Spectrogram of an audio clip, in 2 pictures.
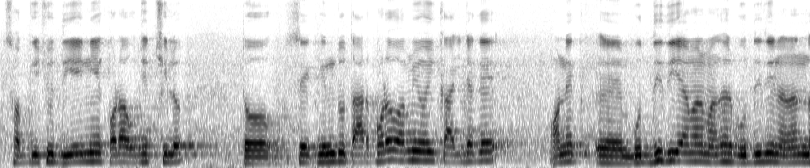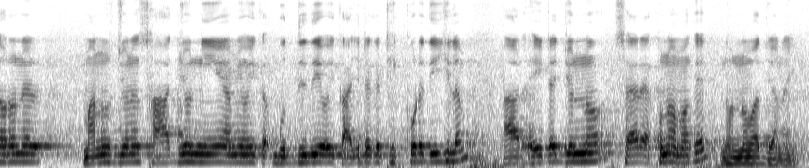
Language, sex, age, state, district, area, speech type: Bengali, male, 18-30, West Bengal, Purulia, urban, spontaneous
